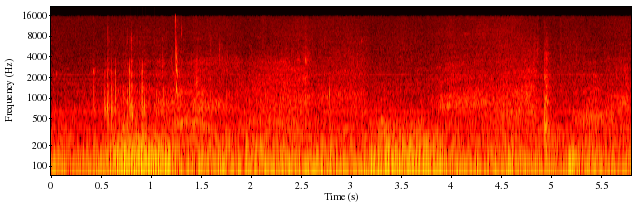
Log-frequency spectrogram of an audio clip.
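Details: Domestic kitty purring during a brushing session indoors, a continuous deep pulsing rumble swelling in short waves, with crisp bristle scratches and light clicks from the brush on top.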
